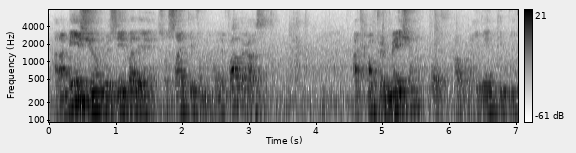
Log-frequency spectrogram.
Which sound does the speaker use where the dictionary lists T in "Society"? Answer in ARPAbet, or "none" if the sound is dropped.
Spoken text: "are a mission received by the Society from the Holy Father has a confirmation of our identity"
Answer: T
